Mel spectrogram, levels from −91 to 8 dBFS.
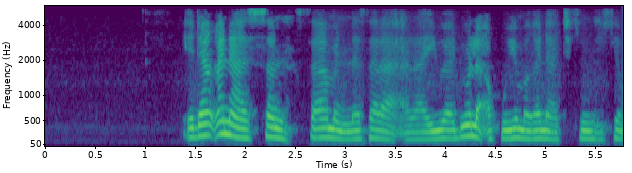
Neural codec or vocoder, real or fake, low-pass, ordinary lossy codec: none; real; 5.4 kHz; none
